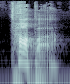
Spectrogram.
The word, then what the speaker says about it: Tapa: like to clarify that my name is pronounced tapa uh tapa the morning fingers crossed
